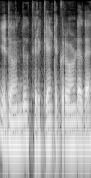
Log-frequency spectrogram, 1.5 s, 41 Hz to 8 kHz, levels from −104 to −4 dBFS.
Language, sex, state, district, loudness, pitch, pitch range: Kannada, male, Karnataka, Bidar, -17 LUFS, 110 Hz, 110-115 Hz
